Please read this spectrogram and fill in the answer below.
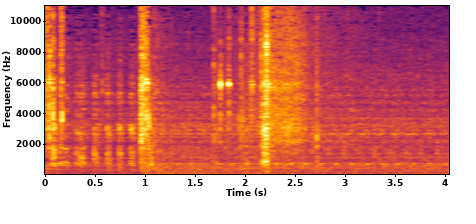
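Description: The warm 2.5-litre YD25 turbodiesel of a Nissan Pathfinder is cranked by the starter, catches and settles into idle, heard from inside the cab.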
